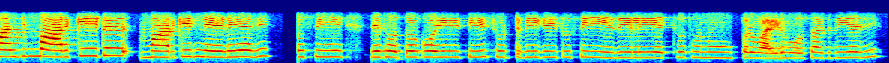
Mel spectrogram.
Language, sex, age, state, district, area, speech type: Punjabi, female, 30-45, Punjab, Fatehgarh Sahib, urban, conversation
